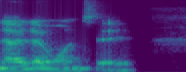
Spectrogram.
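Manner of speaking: mock tearful voice. Retelling refusing to ride further on a bike trip: retelling own crying. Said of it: "breaking down into tears and being like".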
